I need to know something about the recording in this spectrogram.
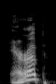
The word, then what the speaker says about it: Arab: I said Opelika, and then the other one was, there's a town that is spelled A-R-A-B. Arab? It's Arab. Okay. And I said Arab, and I got well corrected.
